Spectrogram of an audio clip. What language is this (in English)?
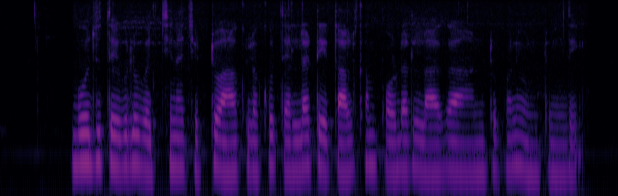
Telugu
